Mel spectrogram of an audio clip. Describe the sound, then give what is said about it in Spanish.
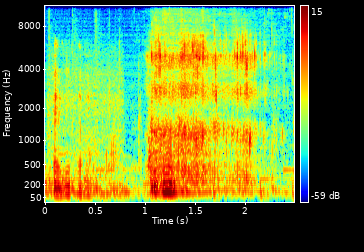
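A loud, airy slurp as someone sips a drink, a hissing burst lasting about a second after a quieter, murmuring lead-in, then tapering off. “Un sorbido más para el Club de Sorbedores, lo mejor de todas las, las, las, asociaciones.”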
